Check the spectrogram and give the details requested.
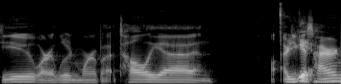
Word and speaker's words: Taulia: how many people just kind of mess up pronouncing the name in itself but yeah it's uh it's Talia um you can find me on LinkedIn Eric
